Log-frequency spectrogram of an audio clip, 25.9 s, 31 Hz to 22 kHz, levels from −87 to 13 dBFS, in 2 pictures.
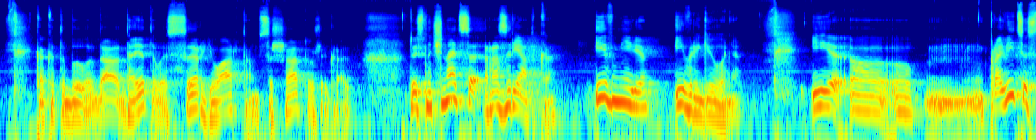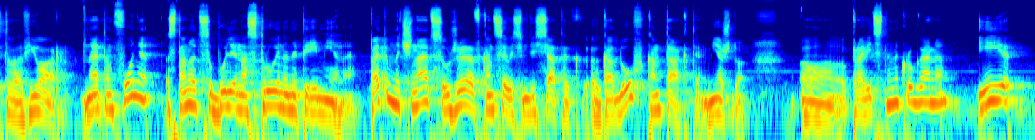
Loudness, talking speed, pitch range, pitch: -18 LUFS, 115 wpm, 120-180 Hz, 145 Hz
